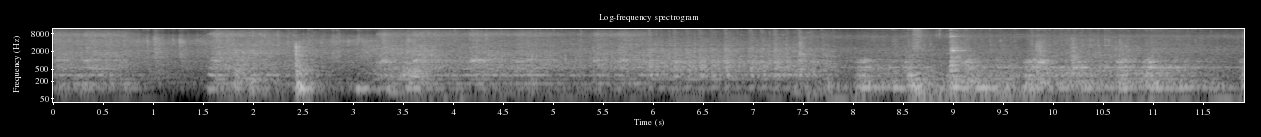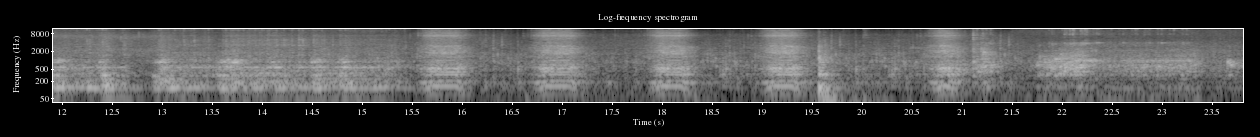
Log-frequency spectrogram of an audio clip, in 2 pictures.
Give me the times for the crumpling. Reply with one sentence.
The crumpling can be heard from 9.8 to 10.9 s.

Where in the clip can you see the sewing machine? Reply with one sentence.
You can hear the sewing machine from 0.0 to 23.7 s.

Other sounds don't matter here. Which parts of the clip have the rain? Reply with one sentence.
The rain can be heard from 0.0 to 23.7 s.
